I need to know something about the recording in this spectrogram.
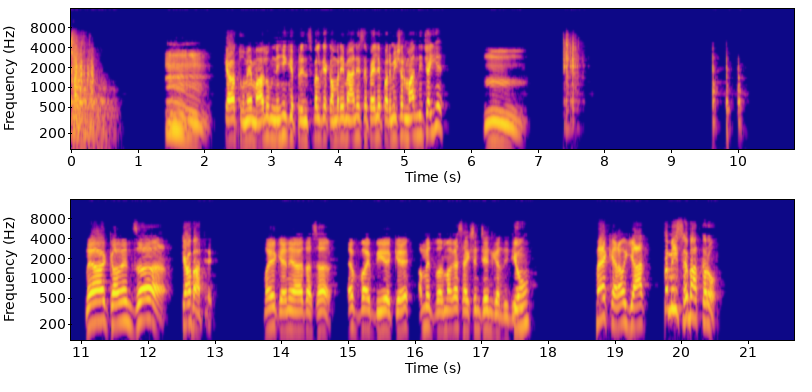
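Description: A man speaks forcefully up close.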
